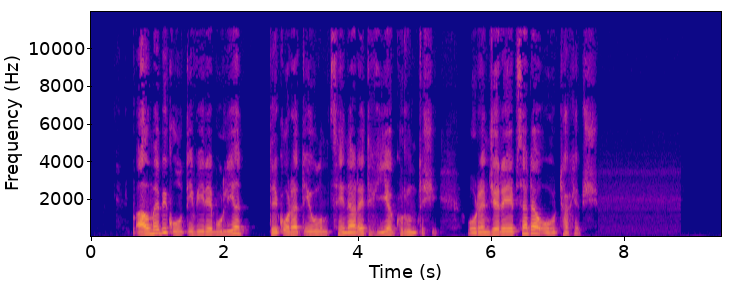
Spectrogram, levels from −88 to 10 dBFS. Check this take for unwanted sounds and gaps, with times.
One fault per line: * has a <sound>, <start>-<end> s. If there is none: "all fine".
all fine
